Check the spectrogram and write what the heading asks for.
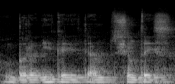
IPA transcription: bɐrɐˈʋʲiːkɐɪ ˈtʲɛn ʃʲɪmˈtɐɪs

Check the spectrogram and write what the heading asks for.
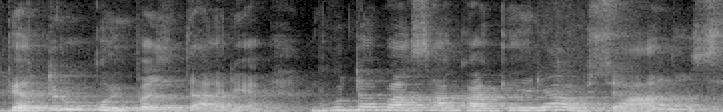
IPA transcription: pʲɛtˈruːkʊɪ pɐzˈdɑːrʲeː ˈbuːdɐʋoː ˈsɑːkoː ɡʲɛˈrʲɛʊsʲʊ ˈɑːnɐs

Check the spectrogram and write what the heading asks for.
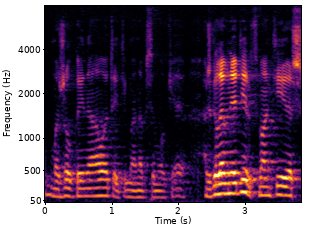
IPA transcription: mɐˈʒɐʊ kɐɪˈnɑːʋoː tɐɪ ˈtʲiː ˈmɐn ɐpʲsʲɪmoːˈkʲeːjoː ˈɐʃ ɡɐˈlˠɘjɛʊ nʲɛˈdʲiːrpt͡s ˈmɐn tʲiː ˈɐʃ

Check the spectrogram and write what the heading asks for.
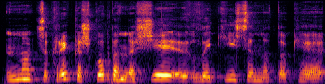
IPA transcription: nʊ t͡sʲɪˈkrɐɪ kɐʃˈkuɔ pɐnɐˈʃʲɪ lˠɐɪˈkʲiːsʲɛnɐ toːˈkʲɛ

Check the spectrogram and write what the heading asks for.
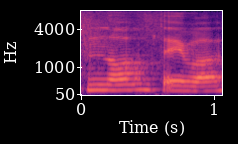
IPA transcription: ˈnʊ tɐɪ ˈʋɐ

